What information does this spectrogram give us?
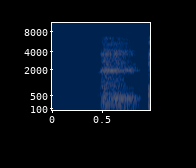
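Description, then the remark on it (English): A single sneeze: a soft, breathy intake of air builds for a moment, then breaks into a sudden, loud, explosive burst right at the end. No talking. “Oh, bless me. Bless you.”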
